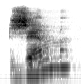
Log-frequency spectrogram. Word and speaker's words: aime: pluriel, ce qui donne j'aime, on prononce le M mais non le E final, tu aimes, il aime, nous aimons, ici le S final est muet, vous aimez, ils, elles aiment.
